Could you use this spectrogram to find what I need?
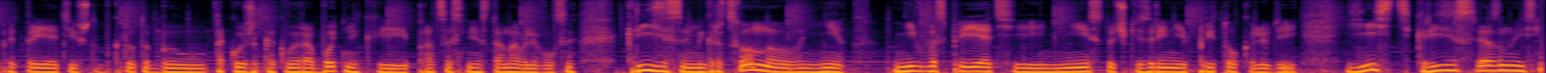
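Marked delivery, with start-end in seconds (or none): none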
